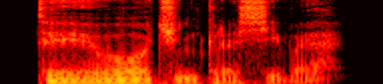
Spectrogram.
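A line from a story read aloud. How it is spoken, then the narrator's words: Hoarse whisper. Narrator (Russian): говорю, на деле выходит хриплый шепот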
